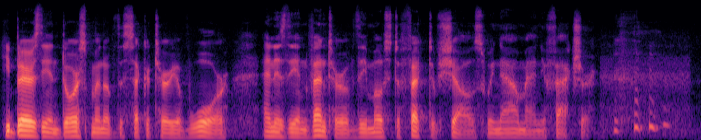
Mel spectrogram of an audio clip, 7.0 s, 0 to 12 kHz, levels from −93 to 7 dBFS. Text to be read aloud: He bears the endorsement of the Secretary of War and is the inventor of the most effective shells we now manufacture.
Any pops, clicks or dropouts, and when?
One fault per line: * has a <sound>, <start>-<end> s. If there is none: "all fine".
* has a laugh, 6.1-6.7 s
